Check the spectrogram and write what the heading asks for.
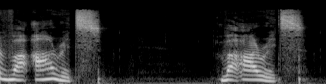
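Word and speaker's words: Va'aretz Va'aretz (וָאָרֶץ): 再我们看第二列的最后一个字，第三个字就是 Va'aretz Va'aretz，天和地的和地 Va'aretz Va'aretz Va'aretz 有四个字母，第一个字母是 Vav Vav Vav 呢，它在发音上是念 V V 的音，而下面那个 T 就是长 A，所以是 Va Va。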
